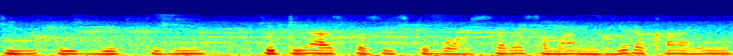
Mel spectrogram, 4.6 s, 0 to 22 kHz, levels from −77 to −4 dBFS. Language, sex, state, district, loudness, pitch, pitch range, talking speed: Hindi, female, Bihar, Kishanganj, -18 LUFS, 200 Hz, 190-205 Hz, 185 wpm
